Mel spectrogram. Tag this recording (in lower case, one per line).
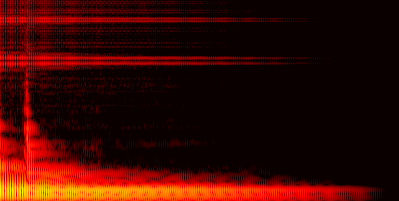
bass guitar
guitar
musical instrument
plucked string instrument
music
